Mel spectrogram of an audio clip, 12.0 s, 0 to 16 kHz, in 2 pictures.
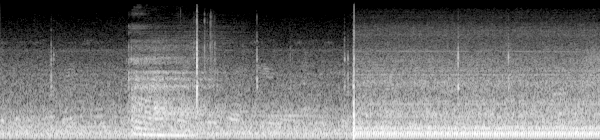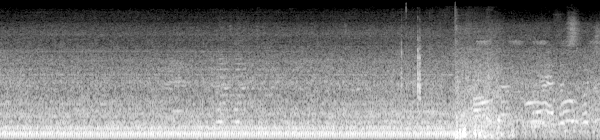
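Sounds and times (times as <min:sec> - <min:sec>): diesel locomotive idling: 0:00.0 - 0:12.0.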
